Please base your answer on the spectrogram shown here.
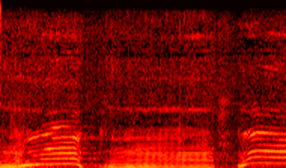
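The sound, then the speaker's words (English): Loud cow moos overlap one after another, long sustained bellowing calls with a rising, droning tone, like several cattle lowing together in a herd. No one speaks. “As a calf follows its mother amongst thousands of cows. There's thousands of cows.”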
